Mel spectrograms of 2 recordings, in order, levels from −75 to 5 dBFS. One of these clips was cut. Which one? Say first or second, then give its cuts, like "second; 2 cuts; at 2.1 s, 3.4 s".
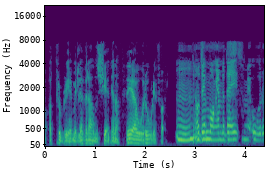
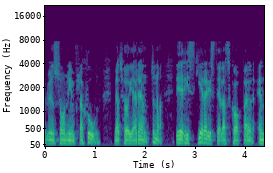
first; 1 cut; at 1.6 s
